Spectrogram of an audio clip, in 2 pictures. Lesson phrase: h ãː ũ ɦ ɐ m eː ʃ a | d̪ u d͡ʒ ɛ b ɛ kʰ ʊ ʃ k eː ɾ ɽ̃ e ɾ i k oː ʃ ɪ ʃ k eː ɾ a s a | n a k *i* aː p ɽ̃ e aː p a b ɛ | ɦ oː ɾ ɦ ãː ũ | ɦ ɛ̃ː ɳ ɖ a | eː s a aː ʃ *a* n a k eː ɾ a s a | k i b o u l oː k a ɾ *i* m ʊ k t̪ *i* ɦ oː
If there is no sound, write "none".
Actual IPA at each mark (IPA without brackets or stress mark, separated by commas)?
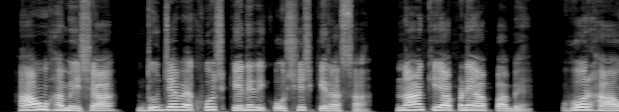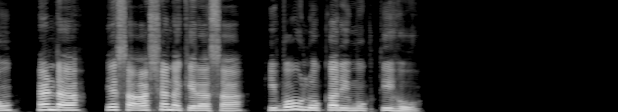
i, a, i, i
